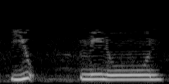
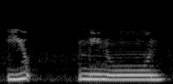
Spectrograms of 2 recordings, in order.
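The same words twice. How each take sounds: First: یؤمنون slow, with a crisp stop on the hamza; Quranic recitation. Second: یؤمنون slow, hamza struck once and not stretched; Quranic recitation. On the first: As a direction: recite یؤمنون, hitting the sukun hamza clearly. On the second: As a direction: repeat یؤمنون with a firm glottal hit. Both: Shown as a demonstration. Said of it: "ایک ہٹ کی sound آتی ہے".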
